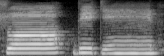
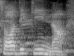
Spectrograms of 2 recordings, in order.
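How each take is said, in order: First: The word ends on a consonant, vowel dropped. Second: The word ends with a final vowel sound. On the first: The reading stops at this word. "हम यहाँ पर वफ करना चाह रहे हैं" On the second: The reading continues without stopping. "ये जो ये सर्कल है, ये नहीं है यहाँ पर"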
